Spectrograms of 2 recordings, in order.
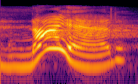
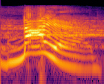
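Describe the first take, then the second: First: Naiad? asked with a rising, puzzled tune; the coach repeats "Naiad?" in disbelief, rising at the end; surprised question. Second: Said in the usual way. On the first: Retold or imitated. Coach at the pool echoing her name as a rising question. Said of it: "He said". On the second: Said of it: "I said".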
